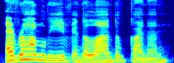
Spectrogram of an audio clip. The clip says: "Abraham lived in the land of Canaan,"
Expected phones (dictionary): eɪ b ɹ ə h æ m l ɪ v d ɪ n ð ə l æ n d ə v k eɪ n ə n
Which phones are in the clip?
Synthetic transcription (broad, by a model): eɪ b ɹ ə h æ m l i v ɪ n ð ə l æ n d ə v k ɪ n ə n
